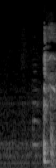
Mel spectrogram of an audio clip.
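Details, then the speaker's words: Adult new e-cigarette vaper with a dry cough: quiet room, then one abrupt, harsh cough burst at the end, cut off mid-sound. "Did you hear that cough? That's the first time and probably the only time I'll really cough today."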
